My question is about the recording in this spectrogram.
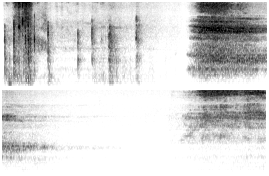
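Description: A woman breathing close to the microphone: a long breathy exhale that fades out, then a shorter breath near the end, after a few quick clicks at the start.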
